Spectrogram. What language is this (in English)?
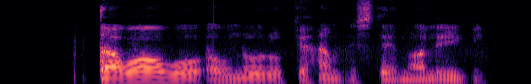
Pashto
